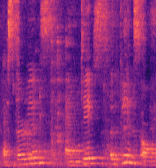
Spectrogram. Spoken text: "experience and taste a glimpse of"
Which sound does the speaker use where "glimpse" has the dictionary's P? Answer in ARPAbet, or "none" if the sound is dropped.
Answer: none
